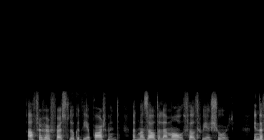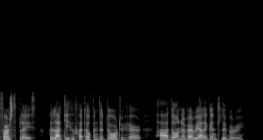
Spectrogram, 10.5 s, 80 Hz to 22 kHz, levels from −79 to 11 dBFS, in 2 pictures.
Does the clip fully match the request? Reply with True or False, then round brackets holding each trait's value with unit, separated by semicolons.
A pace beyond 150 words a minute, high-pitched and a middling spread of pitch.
False (180 wpm; 205 Hz; 2.3 semitones)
